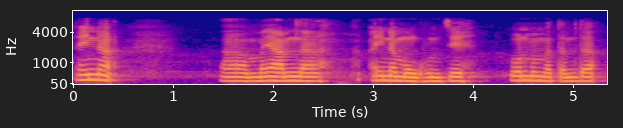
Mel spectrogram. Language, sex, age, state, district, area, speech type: Manipuri, female, 45-60, Manipur, Bishnupur, rural, spontaneous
